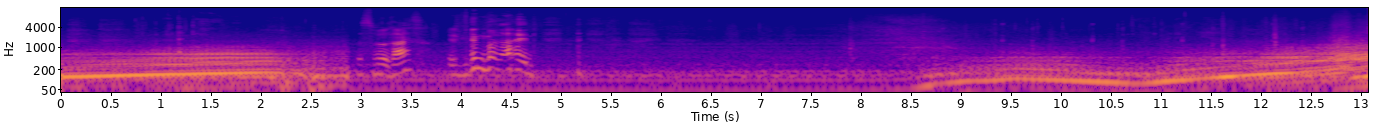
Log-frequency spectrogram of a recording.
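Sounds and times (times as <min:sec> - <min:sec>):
car engine accelerating hard: 0:00.0 - 0:02.9, 0:07.2 - 0:13.0.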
